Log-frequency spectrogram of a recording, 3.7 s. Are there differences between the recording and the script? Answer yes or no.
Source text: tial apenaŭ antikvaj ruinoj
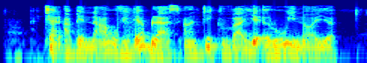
yes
